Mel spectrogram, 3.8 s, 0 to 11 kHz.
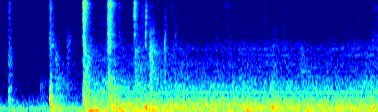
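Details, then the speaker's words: Whirlpool dryer YWED4850HW0 that would not start, with the start switch bypassed by a jumper: a few sharp clicks, then an even low drum rumble; it runs normally, confirming the faulty part is the start switch. "You can see I plug in this jumper, the dryer start spin. So that means it's only this start switch is the faulty part."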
